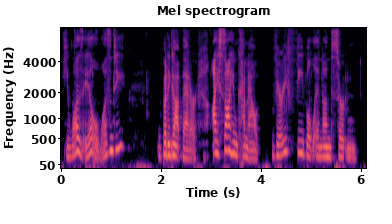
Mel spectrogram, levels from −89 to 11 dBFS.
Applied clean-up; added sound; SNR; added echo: classical method Wiener filter.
